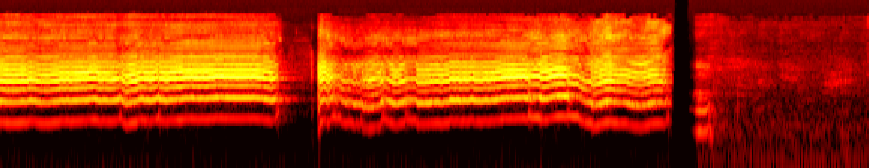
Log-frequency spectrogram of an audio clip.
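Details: Pet dog howling in two sustained, fairly high tones, the first steady for about three seconds, the second longer and quavering with small dips, ending in a short low rumble of noise.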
